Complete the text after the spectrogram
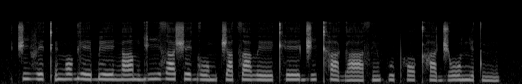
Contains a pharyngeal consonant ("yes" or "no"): no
